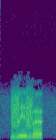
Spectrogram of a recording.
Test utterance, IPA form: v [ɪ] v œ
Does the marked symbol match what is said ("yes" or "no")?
yes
